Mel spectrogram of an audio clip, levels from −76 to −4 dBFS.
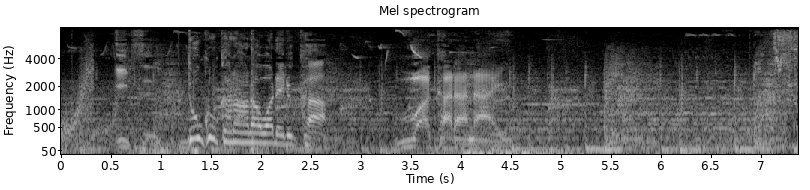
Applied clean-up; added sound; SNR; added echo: none; Squeak + Crow; 10 dB; none.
